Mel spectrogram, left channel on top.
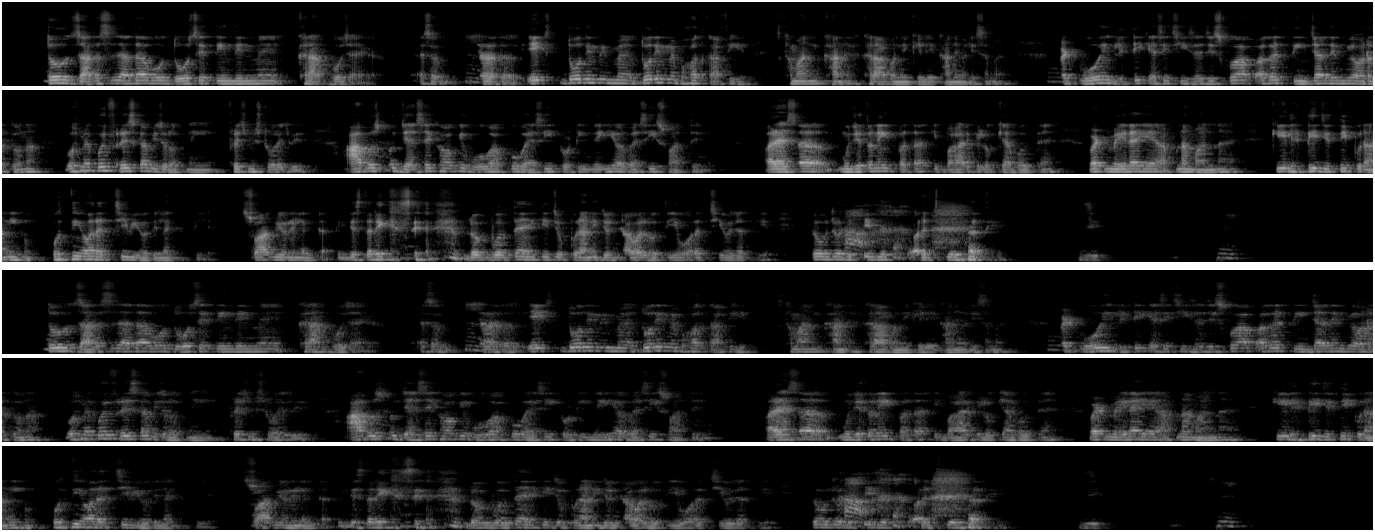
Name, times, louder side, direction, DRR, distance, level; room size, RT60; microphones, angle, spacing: voice 1, 0.5-3.7 4.1-7.4 7.8-14.1 14.3-20.7 21.3-24.2 24.6-26.1 26.4-29.5 29.8-37.2 38.2-38.4, left 4 dB, 55° left, 5 dB, 0.4 m, -35 dB
voice 2, 4.6-4.9 10.4-11.2 14.8-15.0 17.4-17.7 20.6-20.8 21.5-22.1 25.0-25.1 29.9-30.6 31.4-31.7 33.5-33.7 35.4-37.1 39.5-39.7, right 2 dB, 20° right, 0 dB, 0.6 m, -44 dB
4.9 x 2.2 x 2.3 m, 0.39 s
head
